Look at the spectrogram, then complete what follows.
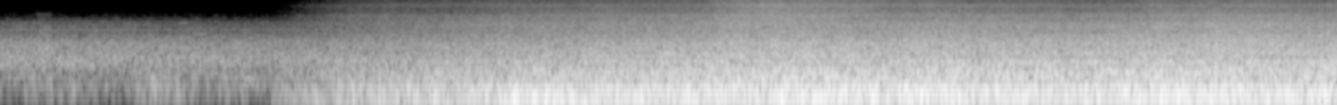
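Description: Sea waves washing on the shore, with wind buffeting the microphone. The rushing sound comes in about a second and a half in, swells over the next second, then holds steady.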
